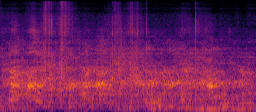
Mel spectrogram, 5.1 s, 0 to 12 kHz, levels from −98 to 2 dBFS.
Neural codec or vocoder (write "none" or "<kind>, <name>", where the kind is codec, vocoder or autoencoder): codec, SNAC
